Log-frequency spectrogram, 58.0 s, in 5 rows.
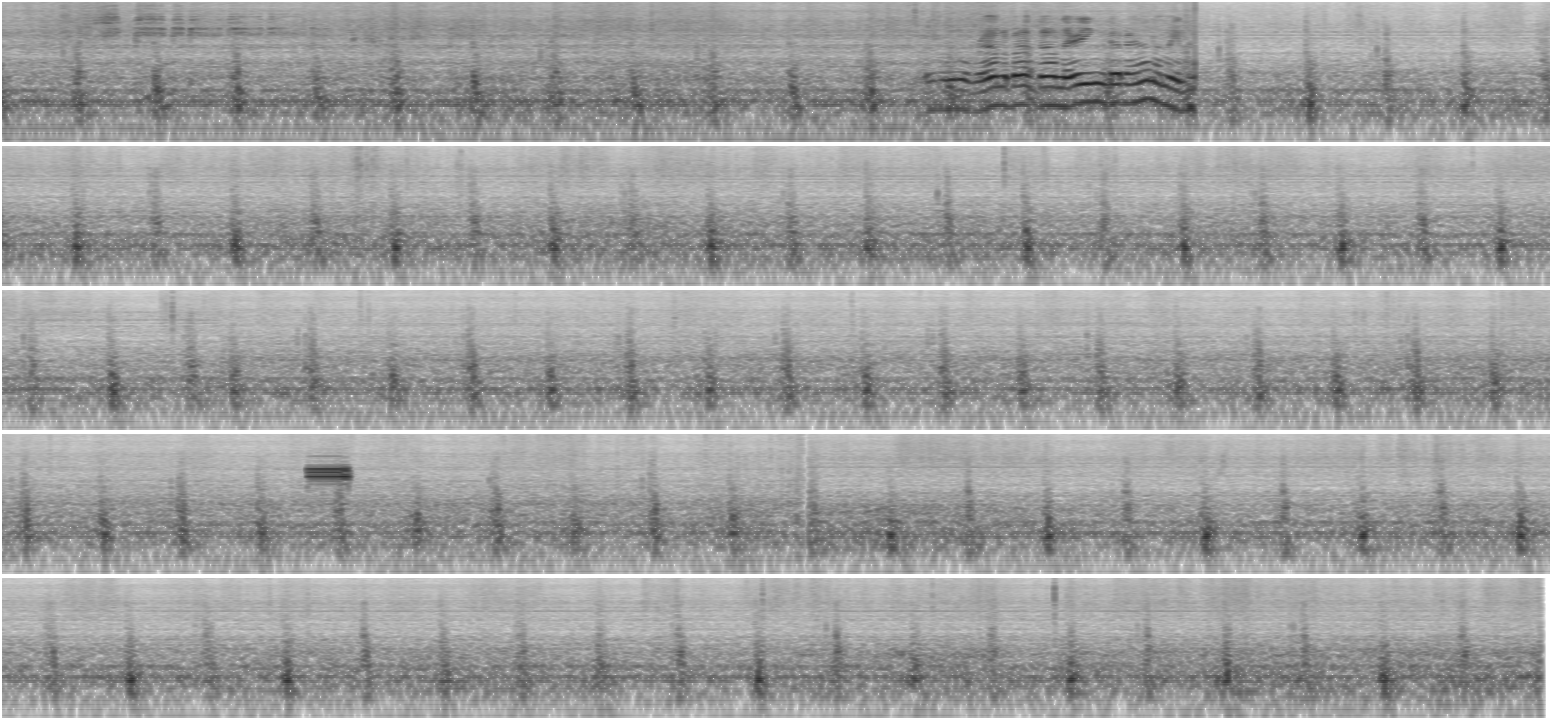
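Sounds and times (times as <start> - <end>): rain: 0.0 - 58.0
vehicle hum: 0.0 - 58.0
wind: 0.0 - 58.0
short high beep: 37.2 - 37.5.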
